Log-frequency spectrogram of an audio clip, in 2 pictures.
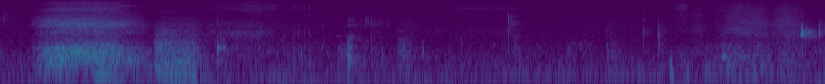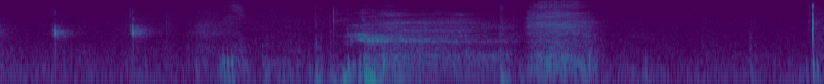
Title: Hayfever sneezing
